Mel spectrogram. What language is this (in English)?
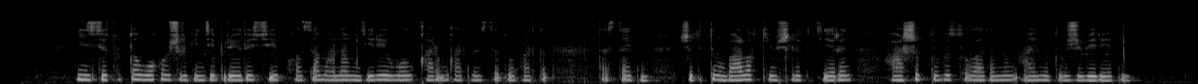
Kazakh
